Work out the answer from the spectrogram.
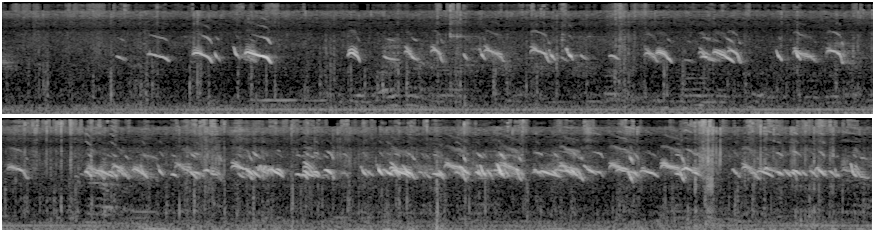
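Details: Chicks peeping: evenly spaced, short high whistles in the first half, turning into a denser, faster chatter of overlapping peeps later, over a steady low drone.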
